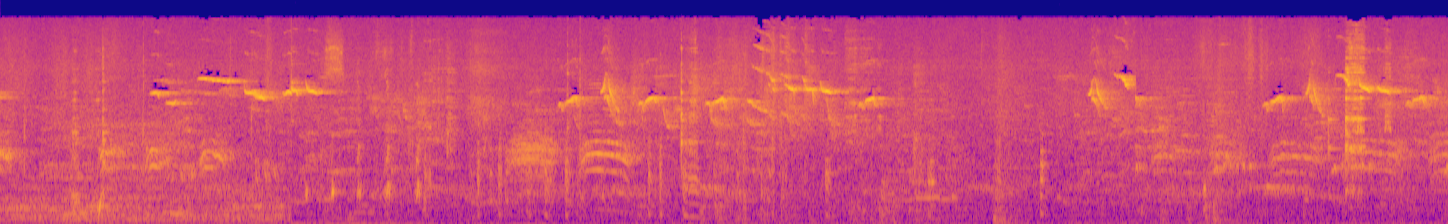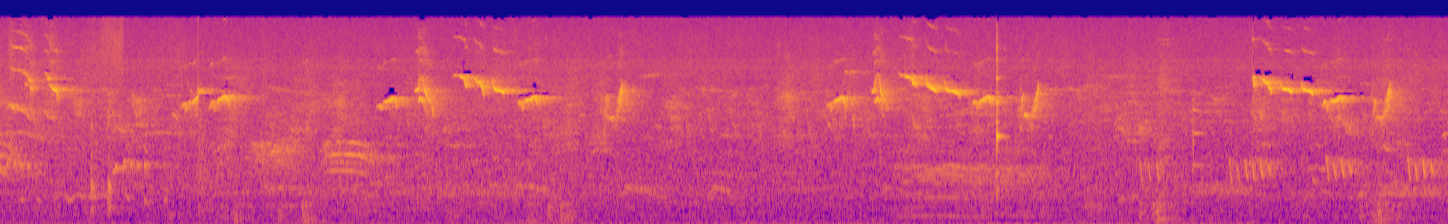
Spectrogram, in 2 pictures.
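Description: Birds calling: repeated short, high chirps that fall in pitch, with lower calls in between. A few light knocks sound among them.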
